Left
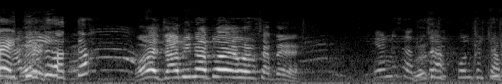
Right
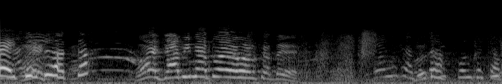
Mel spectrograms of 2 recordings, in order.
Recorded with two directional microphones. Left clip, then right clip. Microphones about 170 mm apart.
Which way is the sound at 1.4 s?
40° left (ahead or behind).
